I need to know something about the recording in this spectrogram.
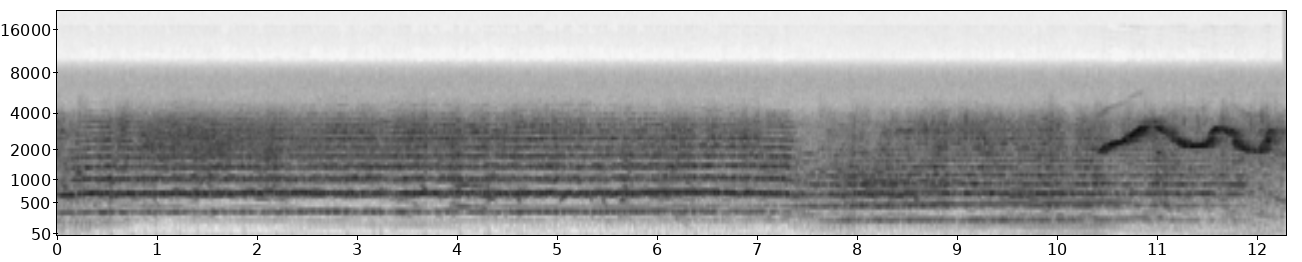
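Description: Shaojiao, the long brass processional horns of a temple horn troupe, sounding long held blasts together at several pitches at once. The blended tone shifts to a new chord about seven and a half seconds in, and near the end a high wavering tone rises and falls over it.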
